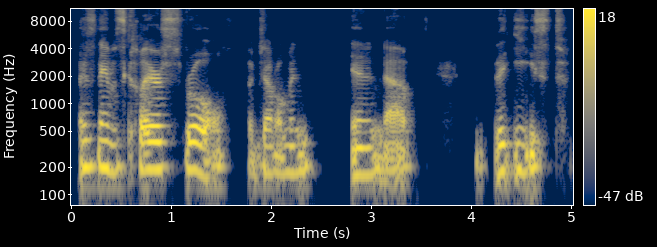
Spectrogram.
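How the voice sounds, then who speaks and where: An older woman, a company founder, speaking slowly and thoughtfully over a video call with a froggy voice from recent illness, pausing often with fillers. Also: fairly low pitch, flat delivery, vocal fry, mellow. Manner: slow, thoughtful, many pauses and fillers. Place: home office with bookshelves.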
